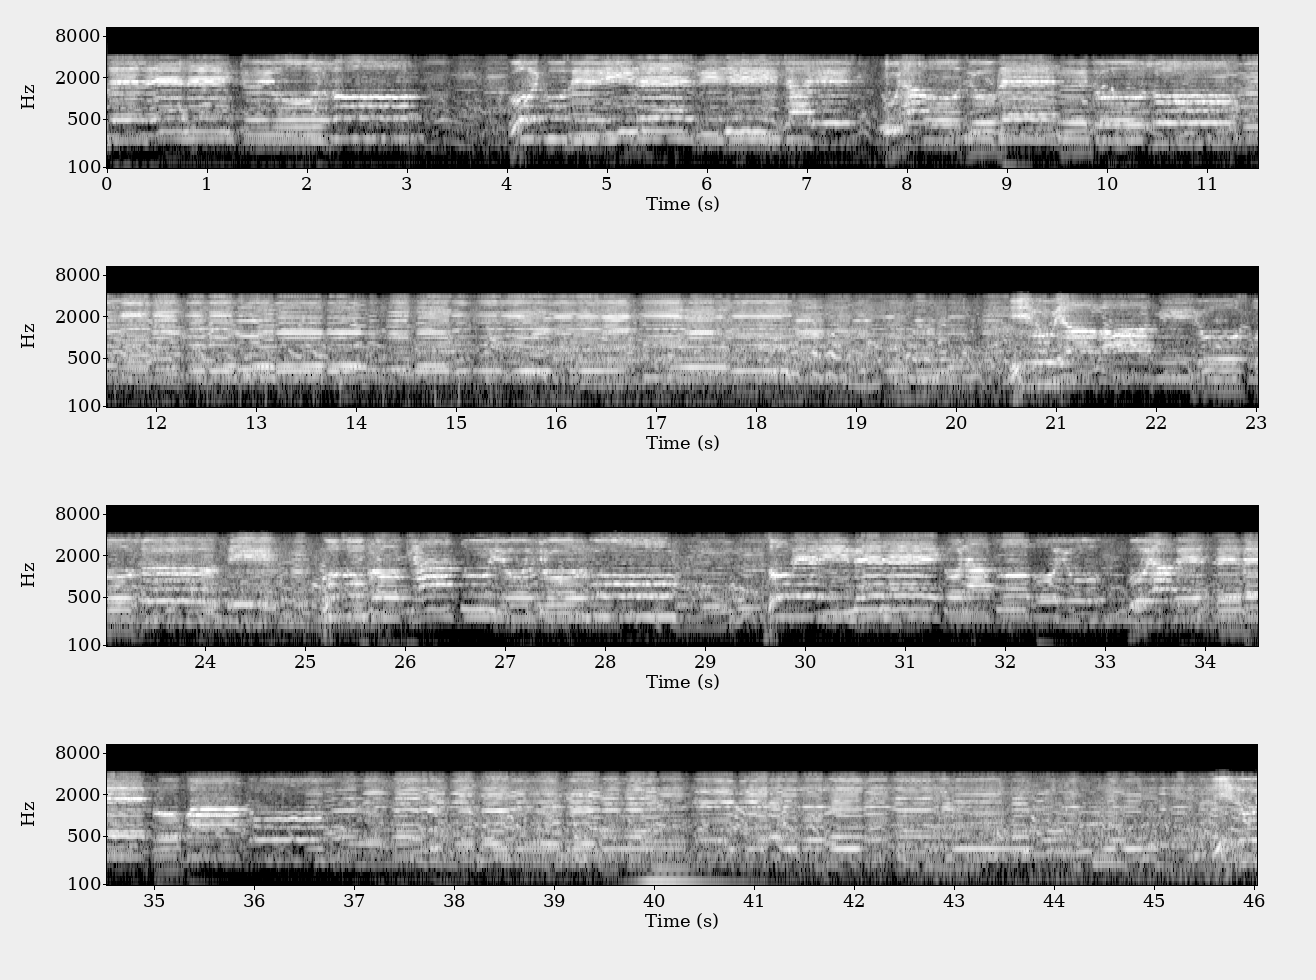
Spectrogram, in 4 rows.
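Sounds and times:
live concert music over loudspeakers: 39.7s - 42.3s.

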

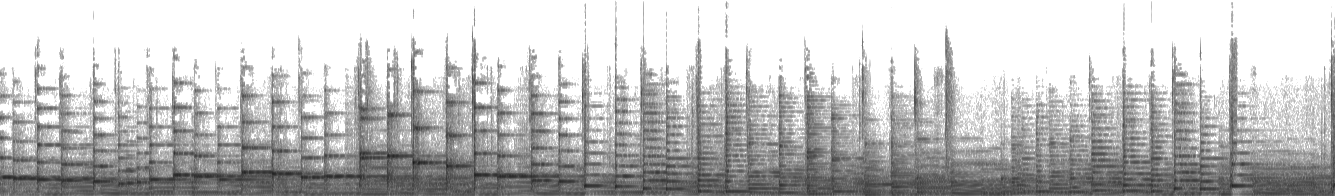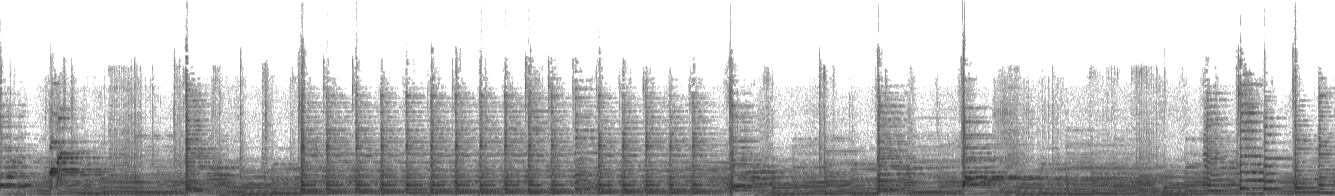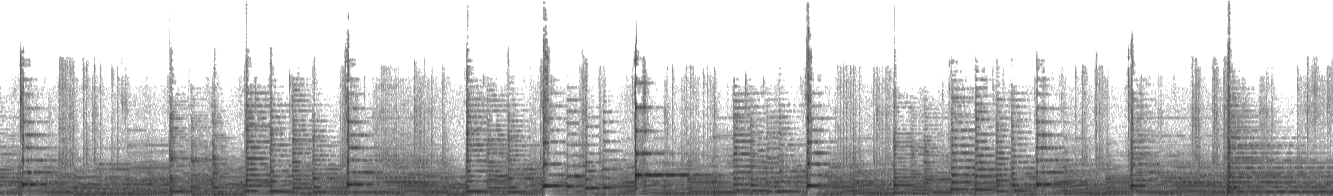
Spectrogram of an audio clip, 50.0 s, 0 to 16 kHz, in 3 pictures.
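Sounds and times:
solo jazz piano: 0.0s - 50.0s.

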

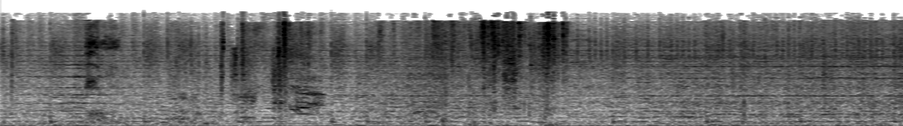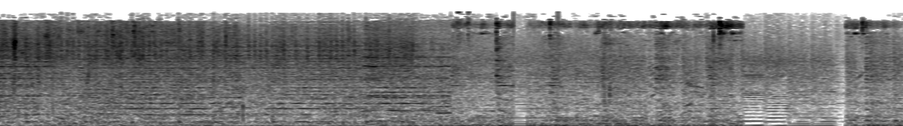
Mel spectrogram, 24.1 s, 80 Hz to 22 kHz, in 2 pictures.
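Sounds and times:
film soundtrack music: 0.0s - 24.0s.

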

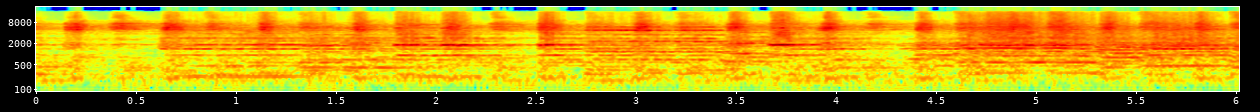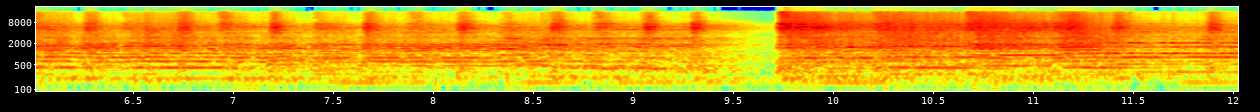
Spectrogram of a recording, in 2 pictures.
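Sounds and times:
percussion beat: 0.0s - 12.0s
trumpets and trombones: 0.0s - 12.0s.

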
